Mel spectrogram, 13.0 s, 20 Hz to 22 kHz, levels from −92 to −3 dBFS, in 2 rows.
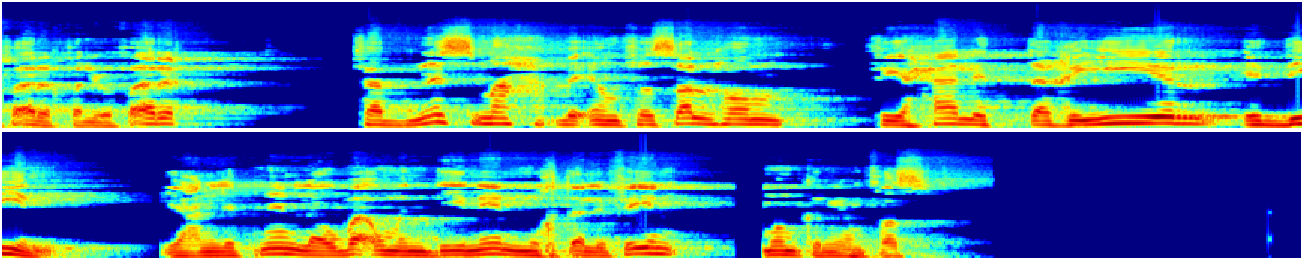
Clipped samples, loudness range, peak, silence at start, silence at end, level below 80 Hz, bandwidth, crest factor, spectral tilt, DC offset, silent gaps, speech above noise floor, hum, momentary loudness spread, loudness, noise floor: under 0.1%; 4 LU; 0 dBFS; 0 s; 1.85 s; -52 dBFS; 10 kHz; 14 dB; -5.5 dB/octave; under 0.1%; 1.63-1.75 s, 10.16-10.30 s; 34 dB; none; 8 LU; -14 LUFS; -47 dBFS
